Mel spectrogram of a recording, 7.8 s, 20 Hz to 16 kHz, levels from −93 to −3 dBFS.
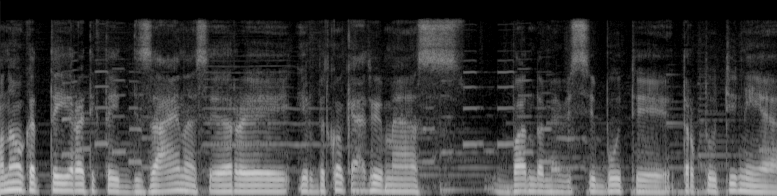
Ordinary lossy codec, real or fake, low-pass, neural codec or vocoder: AAC, 64 kbps; real; 10.8 kHz; none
